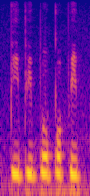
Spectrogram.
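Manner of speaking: string of high beeps and boops; speaking computer language. Pretend. Player talking to the computer to hack it, high beeping. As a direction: bleep away like a chattering computer. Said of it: "You gotta speak the computer's language".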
